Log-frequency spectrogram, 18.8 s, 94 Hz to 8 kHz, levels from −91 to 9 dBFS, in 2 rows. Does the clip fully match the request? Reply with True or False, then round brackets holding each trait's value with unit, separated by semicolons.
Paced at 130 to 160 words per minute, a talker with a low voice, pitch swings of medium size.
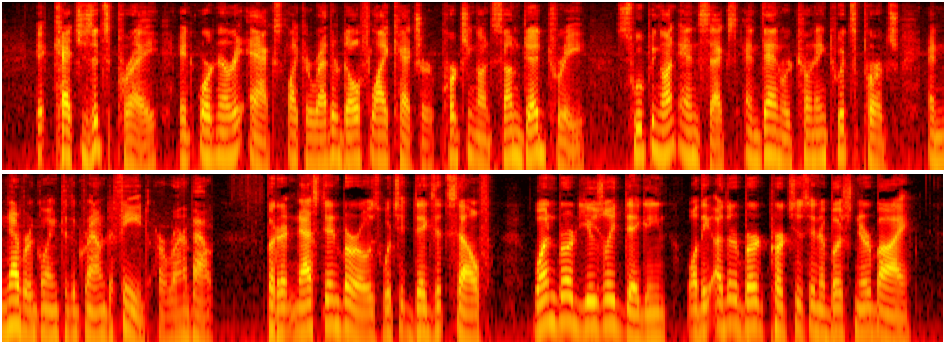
False (190 wpm; 120 Hz; 3.9 semitones)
